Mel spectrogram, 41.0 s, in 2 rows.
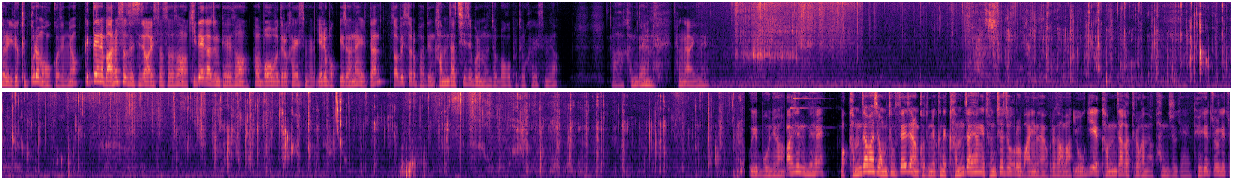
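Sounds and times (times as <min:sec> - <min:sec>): crisp crunch of biting food: 0:12.2 - 0:32.9
chewing with mouth clicks: 0:14.3 - 0:32.9.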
